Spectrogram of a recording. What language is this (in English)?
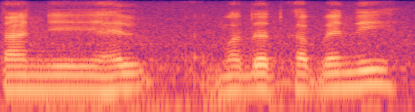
Sindhi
